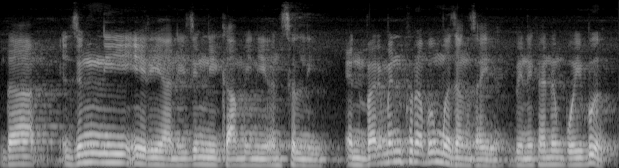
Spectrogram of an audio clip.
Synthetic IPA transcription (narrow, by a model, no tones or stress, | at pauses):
da | zɯŋnieɾijanizɯŋniɡaminiɯnsɯlni | enbʱajɾonment̚pʰɯɾabɯmɯzaŋzajɯbenekʰajnɯbojbɯ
